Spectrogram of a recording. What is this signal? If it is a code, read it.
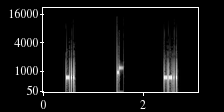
Morse code, heard as a keyed tone, about 50 wpm, 700 Hz. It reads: D Z
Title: Single Letters 50wpm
